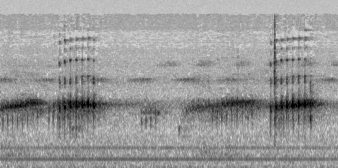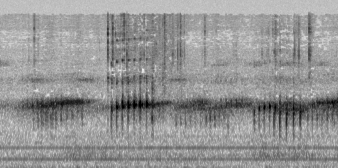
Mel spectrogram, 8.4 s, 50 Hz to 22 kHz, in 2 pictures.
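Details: Okinawa green tree frog screaming in distress while being swallowed by a garasuhibaa snake, recorded 4 March 2023; a steady nasal tone swells into pulsed, buzzy cries roughly every two and a half seconds, over a low constant hum.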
